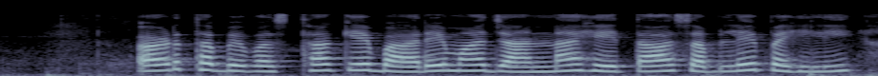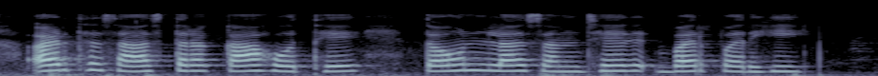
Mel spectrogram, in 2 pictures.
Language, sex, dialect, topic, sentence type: Chhattisgarhi, female, Western/Budati/Khatahi, banking, statement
